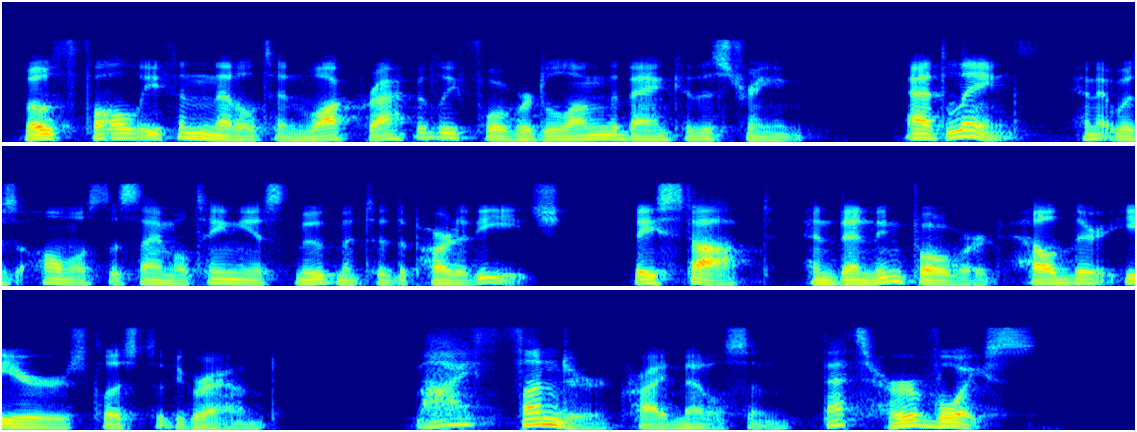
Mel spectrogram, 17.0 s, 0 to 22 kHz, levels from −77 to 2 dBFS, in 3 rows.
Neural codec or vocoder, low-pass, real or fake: codec, 16 kHz, 0.3 kbps, FocalCodec; 7.2 kHz; fake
